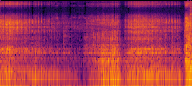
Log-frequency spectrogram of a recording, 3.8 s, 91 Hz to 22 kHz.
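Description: A big cat in the video game Gabriel Knight 2 lets out a loud, rasping roar that swells, dips briefly, then surges again before cutting off.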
